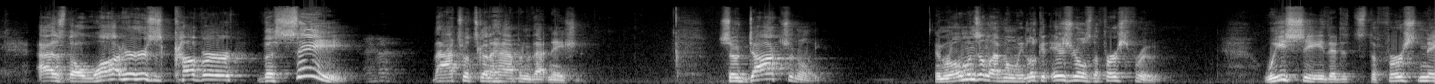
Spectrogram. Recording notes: Sermon delivered at Pilgrim Baptist Church on Sunday, December 31, 2023, at 11-15 am. Pilgrim Baptist Church, located at 229 W. Jere Whitson Rd. Cookeville, TN 38501.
